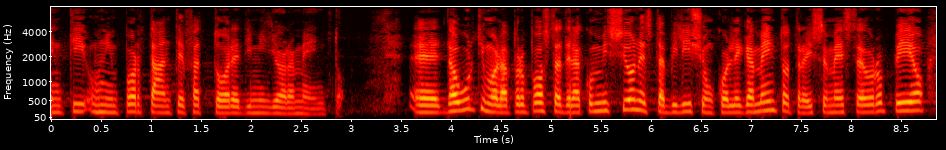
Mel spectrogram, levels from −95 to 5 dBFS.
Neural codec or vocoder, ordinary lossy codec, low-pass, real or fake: none; none; none; real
